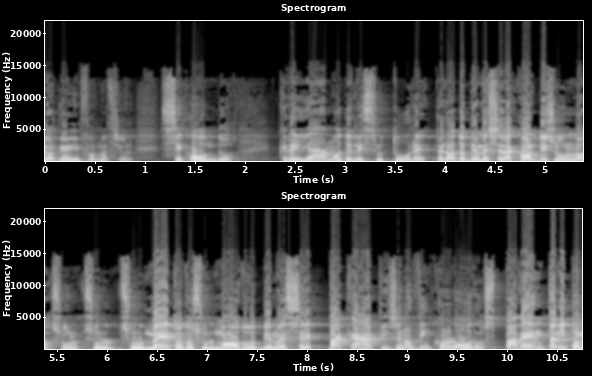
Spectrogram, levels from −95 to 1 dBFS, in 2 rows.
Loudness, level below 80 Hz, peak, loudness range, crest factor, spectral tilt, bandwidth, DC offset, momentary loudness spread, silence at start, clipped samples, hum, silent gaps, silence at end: -9 LUFS; -42 dBFS; 0 dBFS; 4 LU; 10 dB; -4 dB/octave; 17 kHz; under 0.1%; 11 LU; 0 s; 1%; none; none; 0 s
